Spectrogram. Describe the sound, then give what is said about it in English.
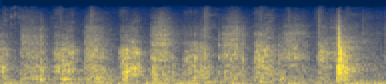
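A printed paper template is trimmed at the top, giving a rhythmic series of short, dry rasping cuts at a steady pace, with one sharper, louder snip near the end. “the next thing I'm going to do is I'm going to trim at the top. We don't need that, that's just totally excess.”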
